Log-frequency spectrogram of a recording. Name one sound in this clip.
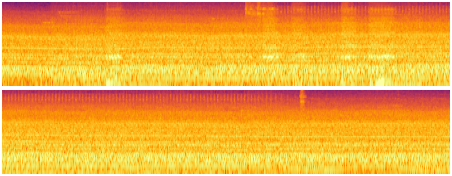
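A combine harvester engine drones steadily as the machine drives along.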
